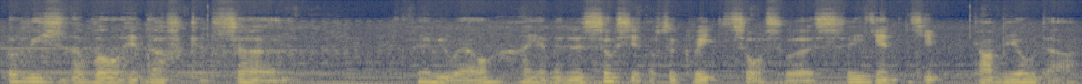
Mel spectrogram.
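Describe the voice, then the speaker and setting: A man voicing a polite, menacing sorcerer's associate in a visual novel, speaking formally and with measured courtesy. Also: lowish voice, close to an everyday voice, rough recording. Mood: coolly courteous. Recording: game music behind the voice.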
